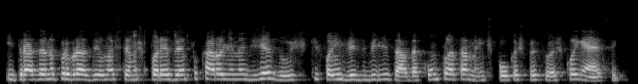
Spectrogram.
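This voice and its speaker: A woman moderates a live panel discussion in a calm, measured voice. Her pitch sits in the middle range, and the audio sounds slightly dull and lo-fi.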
